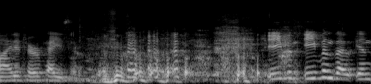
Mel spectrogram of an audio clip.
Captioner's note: all laugh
